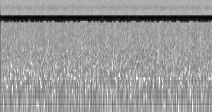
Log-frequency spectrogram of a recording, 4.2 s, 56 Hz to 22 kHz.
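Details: High, steady hiss-like buzz of a Ruspolia katydid (매부리), from 2020 National Institute of Biological Resources material, continuous over about four seconds with a quiet background.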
